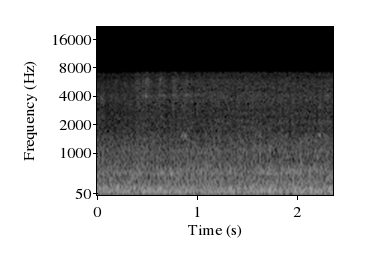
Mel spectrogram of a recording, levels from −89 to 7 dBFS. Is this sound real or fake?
real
